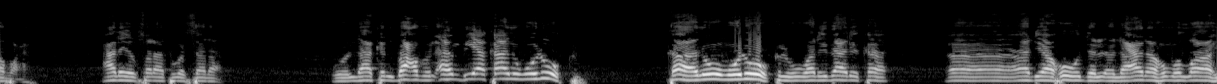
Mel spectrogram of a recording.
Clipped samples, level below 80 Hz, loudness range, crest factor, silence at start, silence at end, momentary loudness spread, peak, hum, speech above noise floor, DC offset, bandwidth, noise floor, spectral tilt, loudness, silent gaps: under 0.1%; -38 dBFS; 9 LU; 16 dB; 0 s; 0 s; 16 LU; 0 dBFS; none; 51 dB; under 0.1%; 8.2 kHz; -65 dBFS; -8 dB/octave; -15 LUFS; none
